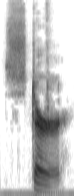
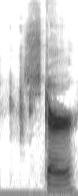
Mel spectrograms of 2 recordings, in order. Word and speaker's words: str: So now we also have what is known as a string slice or stir. So we'll put in here nstr equals string slice or stir. So that's the how you can pronounce that.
